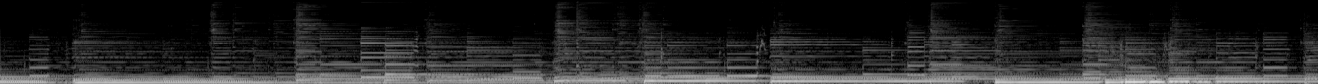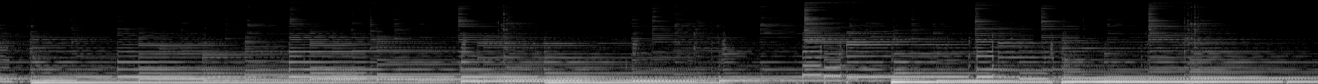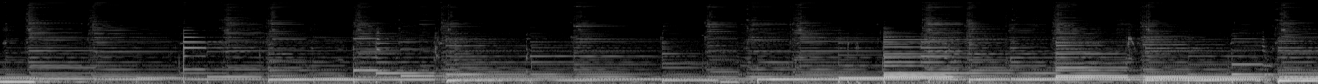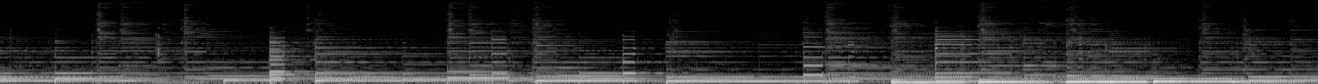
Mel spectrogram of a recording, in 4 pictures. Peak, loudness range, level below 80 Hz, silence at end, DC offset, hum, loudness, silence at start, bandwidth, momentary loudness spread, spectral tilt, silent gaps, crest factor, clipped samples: -6 dBFS; 8 LU; -38 dBFS; 0 s; under 0.1%; none; -22 LUFS; 0 s; 9.6 kHz; 11 LU; -8.5 dB/octave; none; 16 dB; under 0.1%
